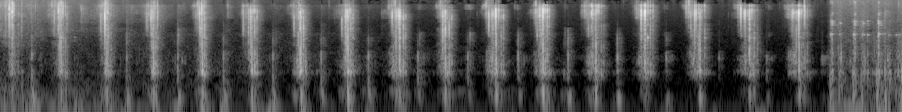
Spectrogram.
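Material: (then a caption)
Rubber. A small white soft rubber spiky ghost squishy toy, held upside down, has its bristles rubbed and squeezed with fingertips and nails. It gives a steady run of short, crunchy, crackling squishes at about two per second, each a bright burst over a soft low thud. The clip ends in a denser, continuous rustling scrape.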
